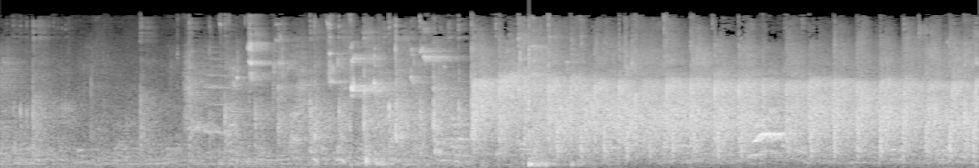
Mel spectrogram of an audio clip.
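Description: Table tennis rally: the ball clicking off bats and table, with shoes squeaking on the hall floor. About six seconds in, clapping breaks out as the point ends and keeps going.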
